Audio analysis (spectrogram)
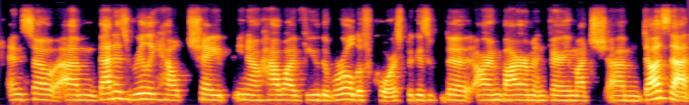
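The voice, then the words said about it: Noticeable foreign accent. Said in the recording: “what is that accent?”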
